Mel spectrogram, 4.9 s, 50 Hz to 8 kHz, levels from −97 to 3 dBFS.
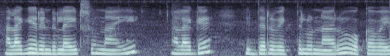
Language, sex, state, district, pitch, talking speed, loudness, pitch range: Telugu, female, Andhra Pradesh, Sri Satya Sai, 200 Hz, 110 wpm, -16 LUFS, 190-215 Hz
